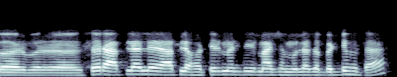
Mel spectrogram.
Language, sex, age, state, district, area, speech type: Marathi, male, 18-30, Maharashtra, Osmanabad, rural, conversation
